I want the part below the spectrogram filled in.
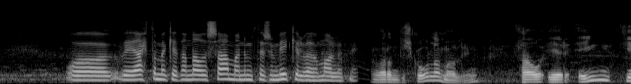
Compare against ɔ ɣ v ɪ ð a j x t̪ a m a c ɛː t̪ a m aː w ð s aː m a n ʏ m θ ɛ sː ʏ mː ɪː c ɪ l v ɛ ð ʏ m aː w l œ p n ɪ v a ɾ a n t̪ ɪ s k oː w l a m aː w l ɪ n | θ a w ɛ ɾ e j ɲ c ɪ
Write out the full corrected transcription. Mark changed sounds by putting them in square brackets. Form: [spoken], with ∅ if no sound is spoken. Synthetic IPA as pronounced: ɔ ɣ v ɪ ð a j [h] t̪ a m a c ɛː t̪ a [n] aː w ð s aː m a n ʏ m θ ɛ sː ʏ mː ɪː c ɪ l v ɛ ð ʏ m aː w l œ p n ɪ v a ɾ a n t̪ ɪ s k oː w l a m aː w l ɪ n | θ a w ɛ ɾ e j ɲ c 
